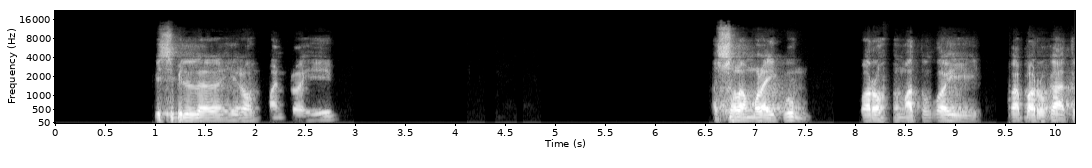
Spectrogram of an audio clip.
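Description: A man speaks formally into a microphone over a loudspeaker, with pauses.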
